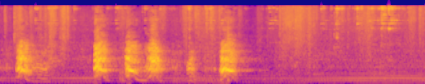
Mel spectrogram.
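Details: Barks from a dog at play: a handful of short, clipped yaps packed into about two seconds, then near silence with faint background rustle.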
